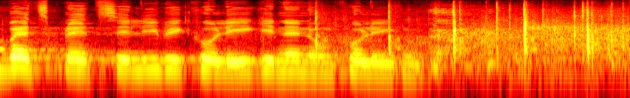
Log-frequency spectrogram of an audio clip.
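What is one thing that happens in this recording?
A middle-aged woman speaks over a microphone in a large hall.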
